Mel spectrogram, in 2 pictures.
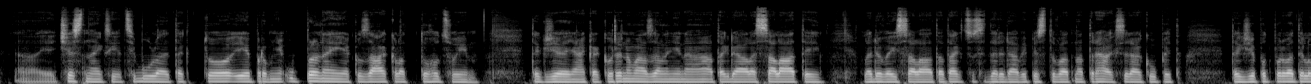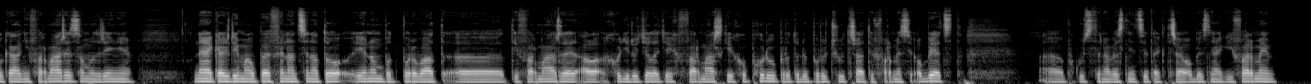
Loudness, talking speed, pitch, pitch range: -21 LUFS, 180 wpm, 125 Hz, 120-130 Hz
